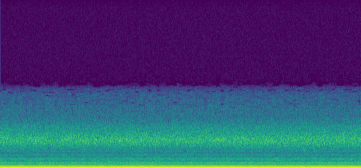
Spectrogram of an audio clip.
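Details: A loud, constant electrical mains hum and static hiss fill the recording, and no animal sound is present.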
